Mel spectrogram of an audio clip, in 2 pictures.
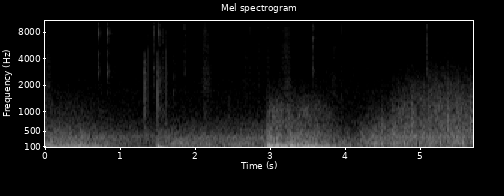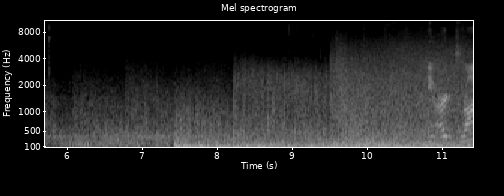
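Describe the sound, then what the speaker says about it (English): An artillery barrage rumbles in Graviteam Tactics, a wartime strategy game: deep, distant booms and muffled blasts come in uneven waves, with sharp clicks scattered through and the rumble building louder toward the end. "They are dropping a lot of arty"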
